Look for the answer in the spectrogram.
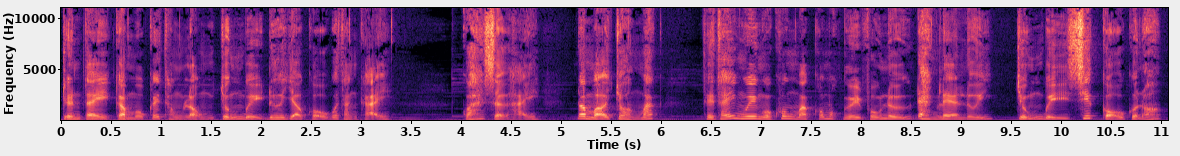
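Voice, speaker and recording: A man's voice: mid-range voice, very animated, normal speed, breathy edge, faint music behind. A man narrating a ghost story and voicing each of the characters himself.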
